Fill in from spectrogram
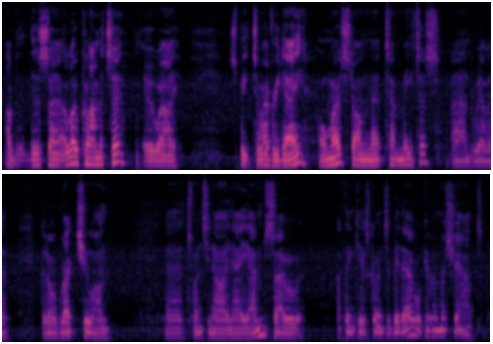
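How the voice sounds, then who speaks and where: A man giving a casual hands-on demonstration as a radio hobbyist host, speaking in a halting, hesitant way with pauses. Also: on the low side, darkish tone, slight background noise.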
